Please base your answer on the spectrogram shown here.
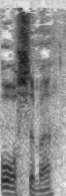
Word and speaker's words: OSAEMR: Yeah, you may choose to pronounce it awesomer.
